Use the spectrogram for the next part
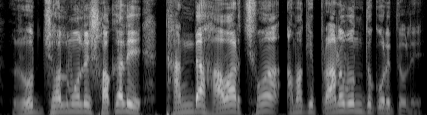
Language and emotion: Bengali, happy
